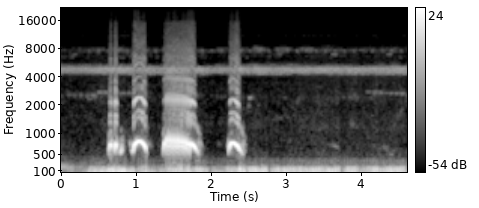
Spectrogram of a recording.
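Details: Spotted dove lure call meant to make silent wild doves respond during trapping, kuk 1 mersik style: one phrase of quick notes, arched coos and a long drawn coo, followed by low rumbling background noise and a high steady whine.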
